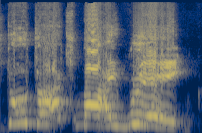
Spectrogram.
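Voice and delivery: slow, very high, loud mock shout; hammed-up roar of rage; villain shout. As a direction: bellow it like a possessive villain. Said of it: "and he says".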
